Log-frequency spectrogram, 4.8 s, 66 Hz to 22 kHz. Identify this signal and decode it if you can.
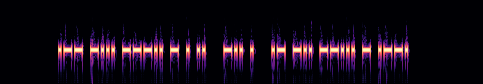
Morse code, heard as a keyed tone, about 45 wpm, 700 Hz. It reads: WB8TEI DE AD7TP
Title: USA Callsign DE Callsign 45wpm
